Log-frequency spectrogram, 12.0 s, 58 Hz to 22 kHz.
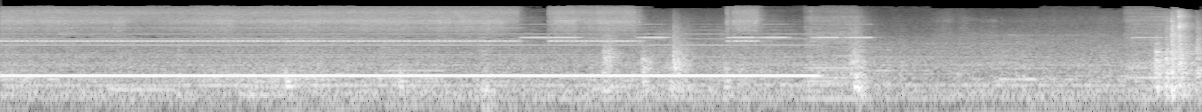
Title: None vacuum phacoemulsification case 2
